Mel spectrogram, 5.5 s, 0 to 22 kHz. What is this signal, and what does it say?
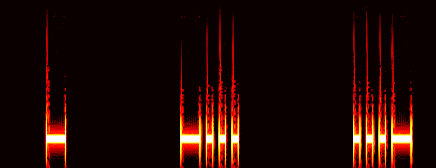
Morse code, heard as a keyed tone, about 15 wpm, spaced as for 5 wpm, 700 Hz. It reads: TBV
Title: USA Call Signs - 5 Characters - 6x Character Spacing - 15wpm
